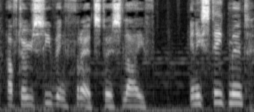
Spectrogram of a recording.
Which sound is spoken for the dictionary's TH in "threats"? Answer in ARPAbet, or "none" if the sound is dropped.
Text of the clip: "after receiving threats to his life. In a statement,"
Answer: TH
